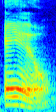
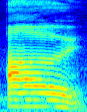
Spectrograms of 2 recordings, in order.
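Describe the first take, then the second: First: The vowel begins on an eh sound. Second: The vowel begins on an open ah sound. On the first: The speaker calls it wrong. "Be careful that you're not starting on an eh" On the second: The speaker calls it right. "starts on an open mouthed ah"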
